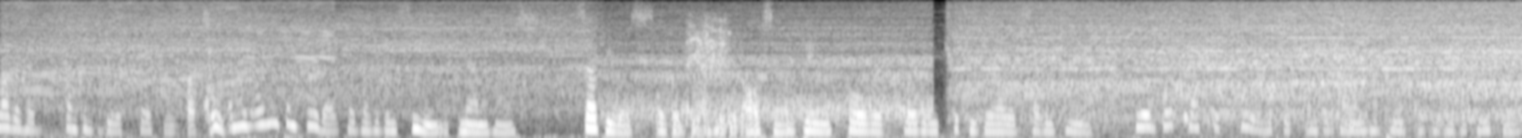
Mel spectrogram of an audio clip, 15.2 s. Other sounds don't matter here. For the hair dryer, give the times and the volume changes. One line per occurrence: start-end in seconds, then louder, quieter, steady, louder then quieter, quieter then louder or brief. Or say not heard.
0.0-15.1 louder.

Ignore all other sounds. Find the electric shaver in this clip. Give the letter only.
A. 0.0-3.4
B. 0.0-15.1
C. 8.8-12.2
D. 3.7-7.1
A.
